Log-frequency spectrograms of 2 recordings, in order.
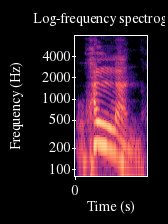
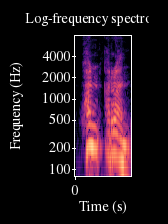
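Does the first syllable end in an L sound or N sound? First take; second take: L sound; N sound. First: The first syllable ends with an L sound. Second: The first syllable ends with an N sound. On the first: The speaker calls it wrong. "니은자가 아니고 리을자로 하는 그런 발음" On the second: The speaker calls it right. "정확하게 받침도 끝까지 하면서"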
